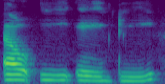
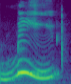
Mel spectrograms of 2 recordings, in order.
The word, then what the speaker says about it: lead: the verb red r-e-a-d there is also a word in english that is spelled l-e-a-d that rhymes with deed but lead l-e-a-d means to be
